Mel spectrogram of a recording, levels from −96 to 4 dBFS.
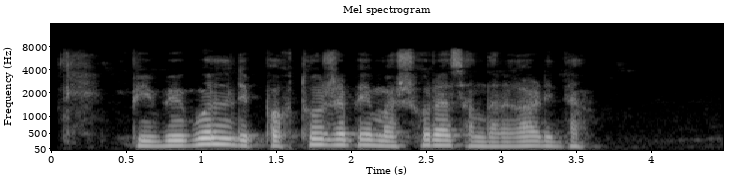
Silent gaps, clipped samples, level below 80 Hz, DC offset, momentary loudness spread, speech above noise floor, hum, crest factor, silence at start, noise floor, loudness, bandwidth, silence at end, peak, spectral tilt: none; under 0.1%; -72 dBFS; under 0.1%; 12 LU; 47 dB; none; 18 dB; 0.1 s; -78 dBFS; -32 LUFS; 7.8 kHz; 0.9 s; -14 dBFS; -7.5 dB/octave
